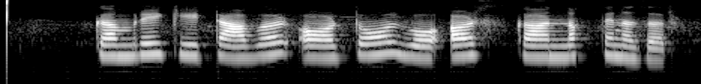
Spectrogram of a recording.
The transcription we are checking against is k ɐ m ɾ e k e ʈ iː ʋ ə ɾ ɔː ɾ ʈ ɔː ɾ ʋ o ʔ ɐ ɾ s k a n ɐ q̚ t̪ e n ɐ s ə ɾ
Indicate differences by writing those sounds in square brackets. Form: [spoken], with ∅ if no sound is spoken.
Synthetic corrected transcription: k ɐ m ɾ e k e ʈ [aː] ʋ ə ɾ ɔː ɾ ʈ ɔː [l] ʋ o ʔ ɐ ɾ s k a n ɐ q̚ t̪ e n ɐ [z] ə ɾ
